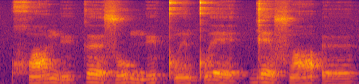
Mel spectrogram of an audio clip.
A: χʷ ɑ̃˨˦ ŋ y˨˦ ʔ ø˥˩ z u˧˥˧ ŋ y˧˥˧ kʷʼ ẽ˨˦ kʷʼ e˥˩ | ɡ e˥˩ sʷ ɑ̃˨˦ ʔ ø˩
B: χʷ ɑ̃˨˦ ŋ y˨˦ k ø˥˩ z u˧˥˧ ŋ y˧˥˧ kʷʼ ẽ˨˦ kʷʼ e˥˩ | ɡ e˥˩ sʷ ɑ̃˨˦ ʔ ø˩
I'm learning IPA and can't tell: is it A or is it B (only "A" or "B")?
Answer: B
